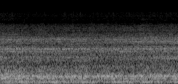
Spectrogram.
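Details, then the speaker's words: Thai coconut milk press machine, mini model with 4 bolts, test run before delivery: loud steady drone with a constant whine; gearbox bearings noisy even on a newly bought gearbox and need replacing. "ยังลองอย่างงี้ถ้าเกียร์มีเสียงดังแบบนี้เราก็จะเปลี่ยนลูกปืนเกียร์ให้ขนาดเกียร์ใหม่ซื้อมาใหม่ๆยังดัง"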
